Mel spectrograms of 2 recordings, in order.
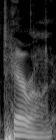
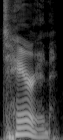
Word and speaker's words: Terran: But he can never pronounce Terran. He always says Terran or T-Ran, but it's Terran.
